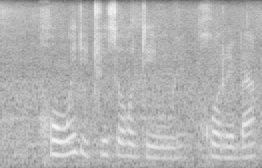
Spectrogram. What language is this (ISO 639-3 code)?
tsn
